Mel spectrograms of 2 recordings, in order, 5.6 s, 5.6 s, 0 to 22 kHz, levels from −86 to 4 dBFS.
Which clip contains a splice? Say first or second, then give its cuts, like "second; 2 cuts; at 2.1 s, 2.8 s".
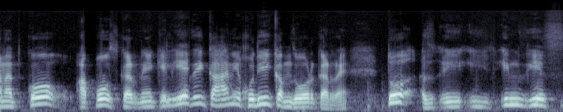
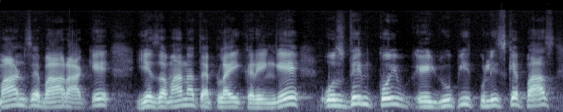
first; 1 cut; at 1.9 s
